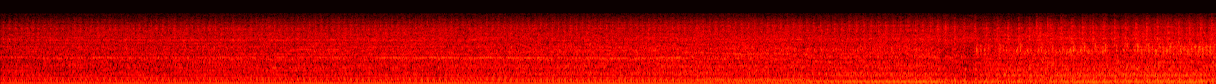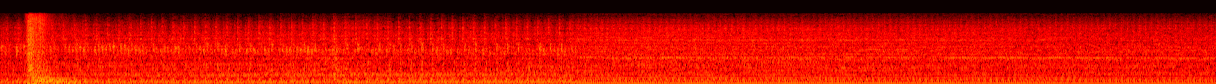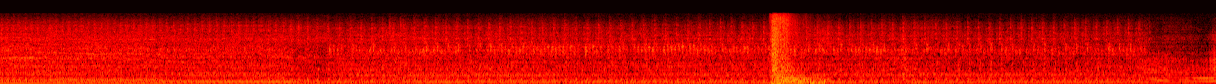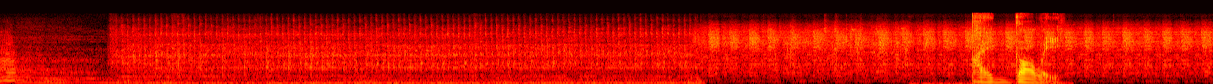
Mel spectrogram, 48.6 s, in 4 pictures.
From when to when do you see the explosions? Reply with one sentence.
The explosions can be heard from 12.4 to 13.1 s and from 32.0 to 32.7 s.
